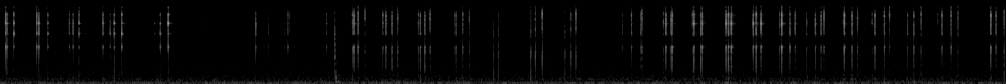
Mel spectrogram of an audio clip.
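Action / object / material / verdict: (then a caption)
tap / glass jar filled with candle wax / glass / none. A clear glass jar filled with green wax candle is tapped with long nails. The result is quick, bright clicks in irregular bursts that die out almost at once, over a faint low hum.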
